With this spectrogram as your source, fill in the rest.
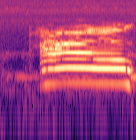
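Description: A cat gives a single drawn-out meow, rising then holding steady, faint and on its own in a quiet room.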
